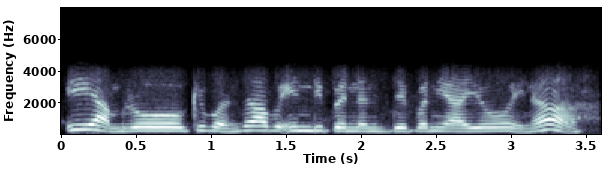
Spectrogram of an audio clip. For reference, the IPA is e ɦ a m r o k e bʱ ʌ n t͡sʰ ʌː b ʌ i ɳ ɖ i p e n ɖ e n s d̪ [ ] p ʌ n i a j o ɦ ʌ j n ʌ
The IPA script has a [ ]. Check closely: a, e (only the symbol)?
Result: e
